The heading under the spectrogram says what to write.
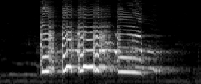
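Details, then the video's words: An Aseel rooster crows once, a loud, harsh multi-part call of about one and a half seconds, with a faint low hum in the background. "Aseel Murga Ki Awaaz - rooster crowing sound effect"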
